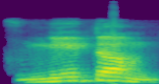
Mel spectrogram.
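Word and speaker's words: Gnetum: नाम लिख देता हूं नीतम जी साइलेंट होता है ध्यान रखें हमेशा हमेशा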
